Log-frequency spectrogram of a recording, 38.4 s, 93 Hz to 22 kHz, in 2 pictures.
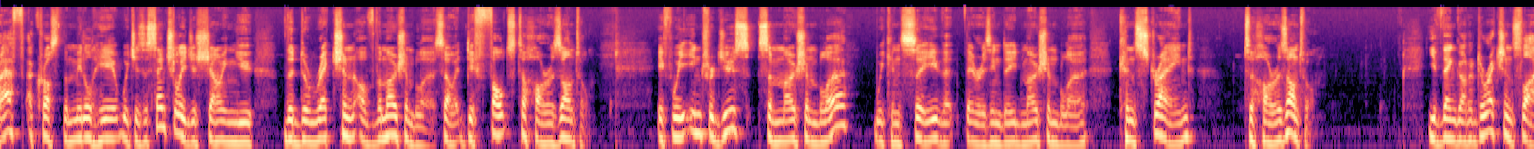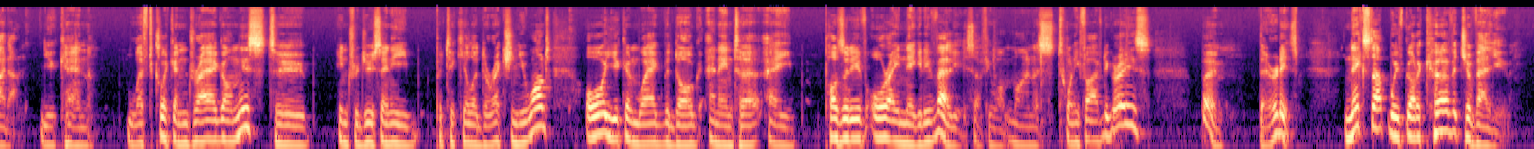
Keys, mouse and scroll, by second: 8.6-11.7 drag, 19.5-26.5 drag, 26.8 right click, 31.5 KP_Subtract, 32.2 KP_2, 32.4 KP_5, 33.2 KP_Enter, 37.4-38.3 drag.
